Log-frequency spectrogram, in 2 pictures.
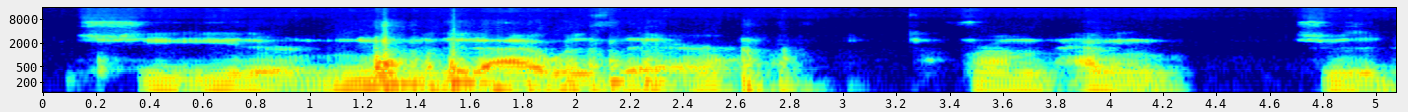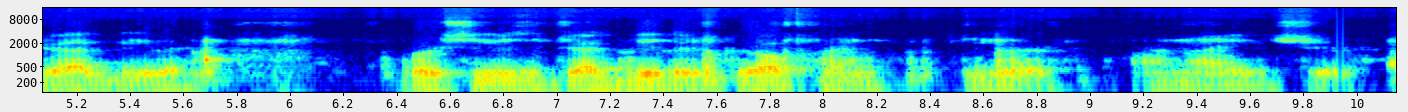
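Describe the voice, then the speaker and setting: A man speaks at a fairly slow pace, with big swings in loudness and long, frequent pauses. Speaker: homeless livestreamer. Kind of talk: casual monologue livestream. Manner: rambling, halting.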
